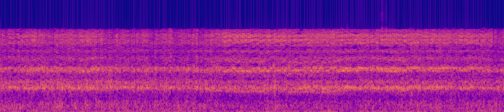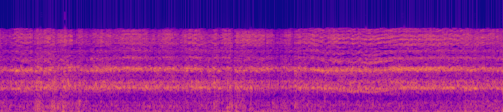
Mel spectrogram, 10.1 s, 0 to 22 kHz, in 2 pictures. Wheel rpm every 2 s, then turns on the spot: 240, 220, 230, 230, 230.
none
